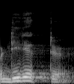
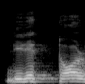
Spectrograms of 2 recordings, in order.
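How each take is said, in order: First: "ডিরেক্টর" ending in weak -tə; silent final r. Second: "ডিরেক্টর" with full -tor, r sounded; wrong pronunciation. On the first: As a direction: say "ডিরেক্টর" as di-rek-tə. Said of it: "শেষের রটাকে silent করতে হবে". ("ডিরেক্টর" শেষের র নীরব, ডিরেক্টা) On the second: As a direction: say "ডিরেক্টর" slowly as di-rek-tor. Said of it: "ডিরেক্টর নয়". ("ডিরেক্টর" ভুল উচ্চারণে, শেষে টোর) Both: Shown as a demonstration.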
